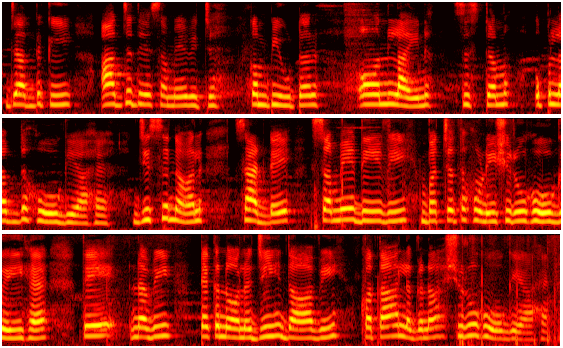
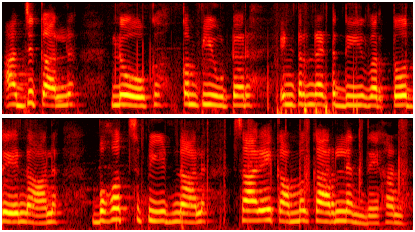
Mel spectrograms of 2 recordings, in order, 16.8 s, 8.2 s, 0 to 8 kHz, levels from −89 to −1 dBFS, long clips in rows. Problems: none marked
